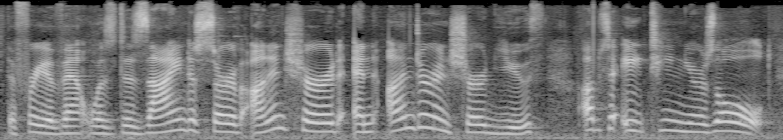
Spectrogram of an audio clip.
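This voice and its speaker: A woman's voice: a little high, animated, normal speed. A woman working as a news anchor, reading scripted local news stories.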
